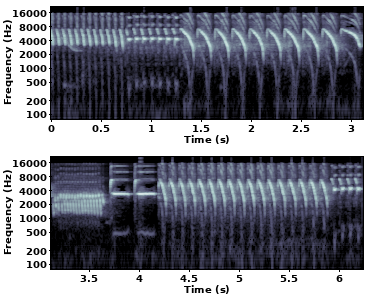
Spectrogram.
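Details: Canary song for training caged birds, mixing rapid trills with arched whistled sweeps repeated quickly, a short harsh buzzy phrase and a brief pure high tone before the trilling resumes.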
